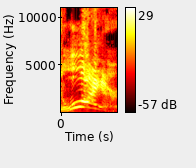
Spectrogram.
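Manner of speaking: high accusing cry; mock accusation. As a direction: call it out like an accuser. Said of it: "come along later and say".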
